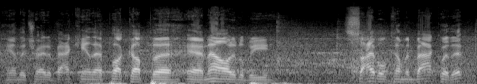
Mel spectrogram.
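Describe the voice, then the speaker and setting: Brisk and medium-pitched, a former goaltender narrates a hockey game live. His conversational tone jumps to excited calls when big plays come, and clear arena noise fills the background.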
